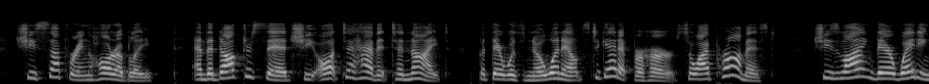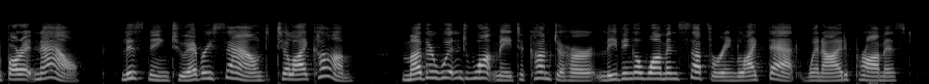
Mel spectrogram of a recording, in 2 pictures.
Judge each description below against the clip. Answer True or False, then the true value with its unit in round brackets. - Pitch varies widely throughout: True (6.2 semitones)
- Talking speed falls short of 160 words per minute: False (190 wpm)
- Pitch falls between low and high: False (245 Hz)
